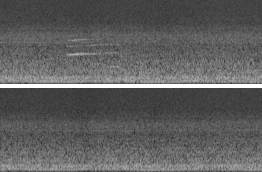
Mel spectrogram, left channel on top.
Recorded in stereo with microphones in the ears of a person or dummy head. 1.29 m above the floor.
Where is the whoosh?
I don't hear a whoosh.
